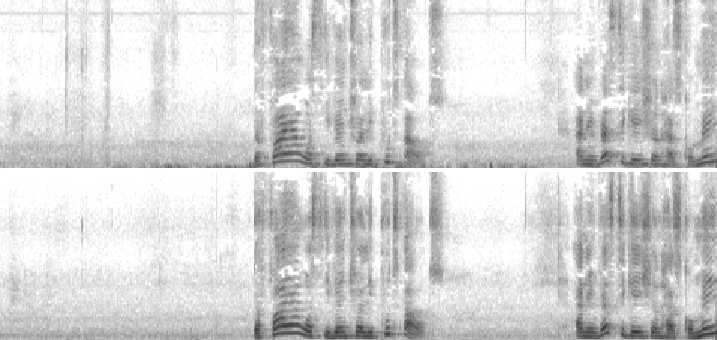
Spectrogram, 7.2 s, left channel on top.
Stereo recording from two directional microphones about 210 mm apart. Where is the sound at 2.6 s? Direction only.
15° right (ahead or behind).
